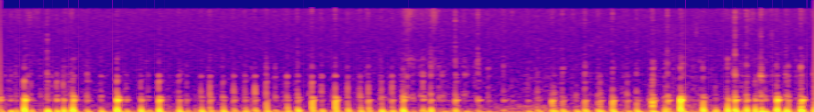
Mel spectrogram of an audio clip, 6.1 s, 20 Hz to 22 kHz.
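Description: A full-size inflated orange basketball with a pebbled composite leather cover is held in one hand and tapped and scratched with the fingertips and short nails of the other. Quick, dull, low thumps come in a steady, rapid stream, each with a faint hollow ring around 450 Hz that dies away almost at once.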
